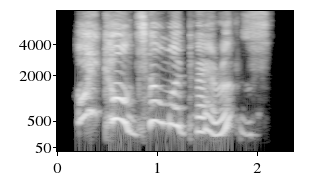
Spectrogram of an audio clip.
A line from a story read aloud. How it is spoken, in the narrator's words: cried Charlie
